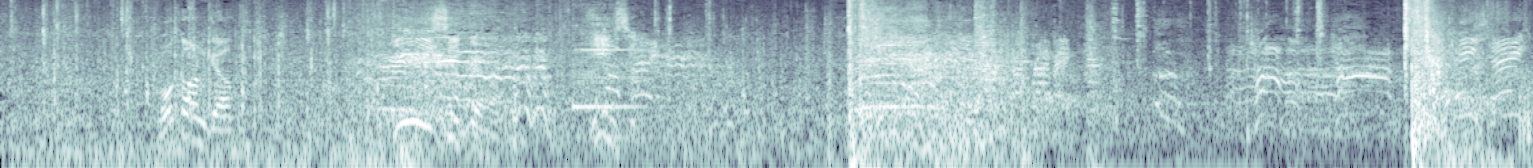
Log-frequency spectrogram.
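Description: Horse hooves clatter on cobblestones.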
